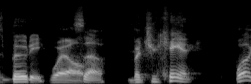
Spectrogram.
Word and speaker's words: Boutte: Is it Boutte? I think it's Boutte. I've actually heard the official pronunciation that he prefers is Boutte.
